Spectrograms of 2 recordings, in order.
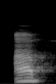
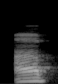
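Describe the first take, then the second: Both takes have the same delivery.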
